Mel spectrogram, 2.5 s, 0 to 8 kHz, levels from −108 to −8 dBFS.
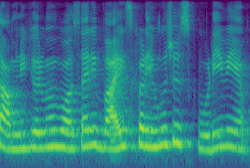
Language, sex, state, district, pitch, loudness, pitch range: Hindi, female, Bihar, Darbhanga, 265 Hz, -27 LUFS, 245-280 Hz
